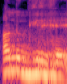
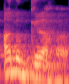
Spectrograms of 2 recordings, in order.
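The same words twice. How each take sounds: First: अनुग्रह said as "anugrih"; wrong vowel, "grih". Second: अनुग्रह said as "anugrah"; correct "grah" ending. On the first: Teacher shows students the mistake, अनुग्रह said as "anugrih". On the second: Teacher corrects students' spelling, अनुग्रह said as "anugrah". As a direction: open "a" in the last syllables of अनुग्रह. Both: Shown as a demonstration. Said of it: "अनुग्रह नहीं होगा".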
